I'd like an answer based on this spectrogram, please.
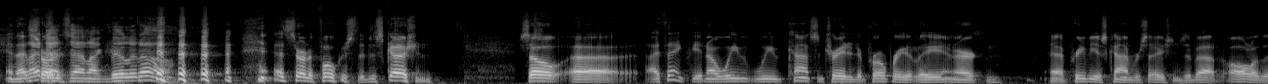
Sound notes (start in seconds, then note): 1.1 laughing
